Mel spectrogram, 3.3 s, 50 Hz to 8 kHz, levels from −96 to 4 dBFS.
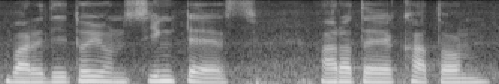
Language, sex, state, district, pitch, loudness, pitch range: Chakma, male, Tripura, Dhalai, 150 Hz, -15 LUFS, 140-165 Hz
